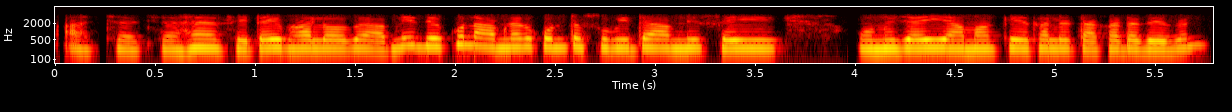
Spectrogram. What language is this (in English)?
Bangla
